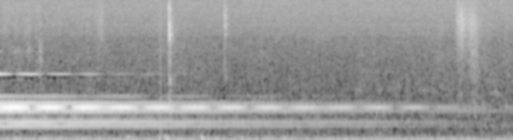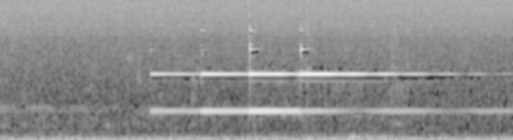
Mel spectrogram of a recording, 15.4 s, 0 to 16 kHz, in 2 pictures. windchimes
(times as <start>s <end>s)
0.0s 6.5s, 9.9s 15.4s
